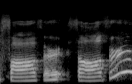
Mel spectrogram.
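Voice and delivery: West Country twang on "father". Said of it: "was so West Country of you".

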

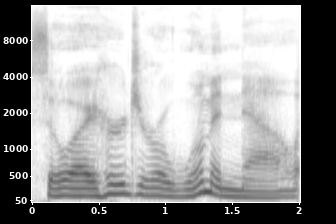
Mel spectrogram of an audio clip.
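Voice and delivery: fatherly, slow, stretched delivery. Retelling what a father said to his twelve-year-old daughter: imitating her father. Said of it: "a perfect impression of him".

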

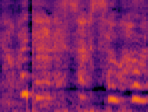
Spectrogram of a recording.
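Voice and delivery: put-on lovestruck, swooning, gushing young teen fan voice. Retelling what twelve-year-olds in the theater said whenever Leo appeared: imitating swooning twelve-year-olds. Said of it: "the twelve-year-old sitting in front of me were like".

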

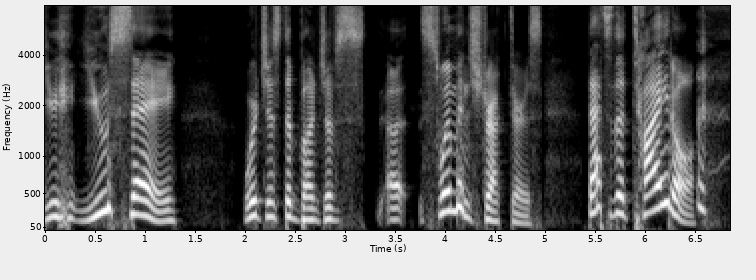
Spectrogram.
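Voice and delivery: high, loud freaking out, rushing the words. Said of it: "freaking out".

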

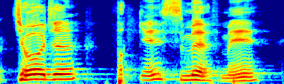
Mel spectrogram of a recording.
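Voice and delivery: shouting. Naming an artist excitedly to the other speakers, yelling into the mic. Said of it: "yelling into the mic now".

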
